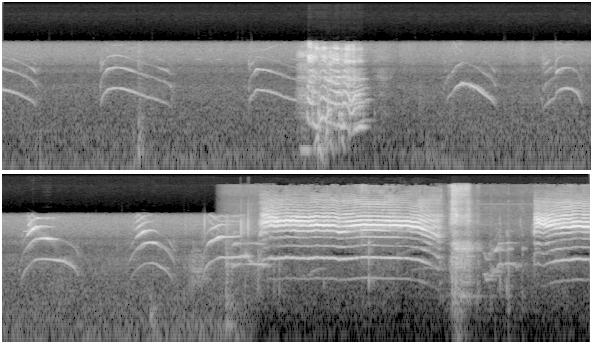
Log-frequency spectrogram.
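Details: Baby kittens talking: a run of short, arched, high-pitched meows repeated about once a second, a brief scuffle, then longer, louder, rich-toned meows near the end.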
